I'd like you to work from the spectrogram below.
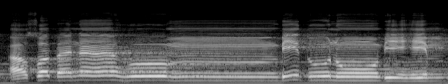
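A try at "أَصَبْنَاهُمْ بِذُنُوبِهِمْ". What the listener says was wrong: Tadi sudah dibuka tapi nggak lama itu. Bukaannya harus sama, ya. Asabnahum. Beda kan suaranya? Bukan hu, tapi asabnahum.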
